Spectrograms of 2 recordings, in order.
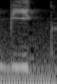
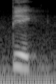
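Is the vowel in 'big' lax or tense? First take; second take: tense; lax. First: The vowel is a tense, sweet Russian-like 'i'. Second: The vowel is a lax, rough, careless 'i'. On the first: The speaker calls it wrong. "то есть не big" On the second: The speaker calls it right. "а big"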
